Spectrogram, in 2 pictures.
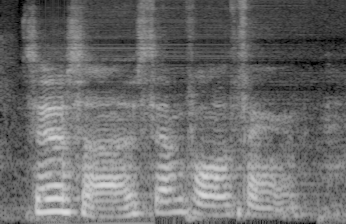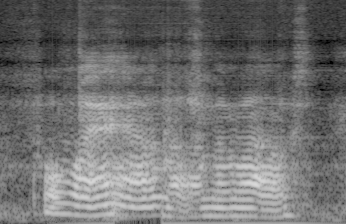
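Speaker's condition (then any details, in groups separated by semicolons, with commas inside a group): ALS; onset in finger, slightly bent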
